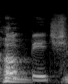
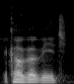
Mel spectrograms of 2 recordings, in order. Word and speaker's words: Cocoa Beach: Coke Beach. Because I said it as it's spelled. Anyways, Cocoa Beach, and then we What do stayed you mean? It's at. spelled like Coco.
